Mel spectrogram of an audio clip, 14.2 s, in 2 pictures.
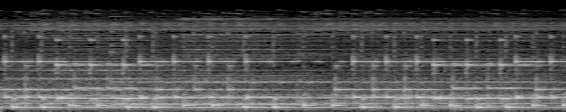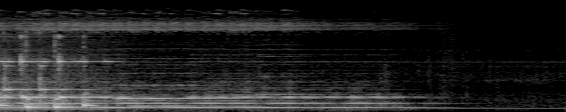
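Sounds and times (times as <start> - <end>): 
tribal music: 0.0 - 8.8.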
